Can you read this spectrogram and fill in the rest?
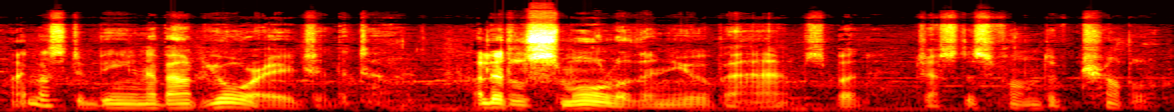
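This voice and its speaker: Audio drama: wry middle-aged father spinning a yarn, low creaky voice, animated intonation. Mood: reflective storytelling. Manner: measured, expressive storyteller. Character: fond, wry father, storytelling former innkeeper's son.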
